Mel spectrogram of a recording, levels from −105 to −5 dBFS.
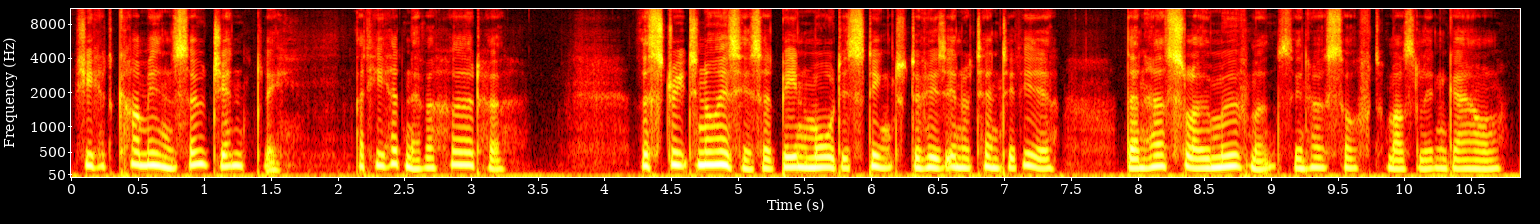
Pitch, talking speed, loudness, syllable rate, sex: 200 Hz, 175 wpm, -17 LUFS, 4.8 syllables/s, female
